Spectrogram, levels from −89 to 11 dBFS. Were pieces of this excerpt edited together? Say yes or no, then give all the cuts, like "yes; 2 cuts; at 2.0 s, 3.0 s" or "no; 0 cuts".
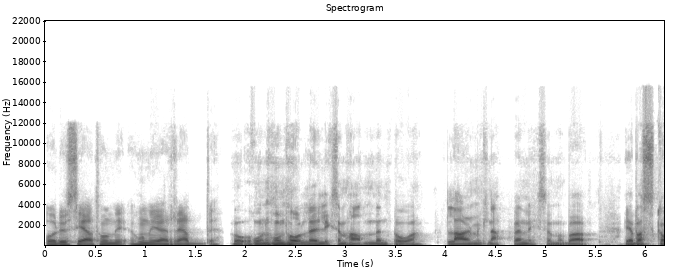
yes; 1 cut; at 1.8 s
